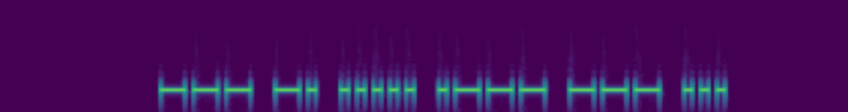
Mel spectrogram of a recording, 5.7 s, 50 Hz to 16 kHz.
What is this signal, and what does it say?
Morse code, heard as a keyed tone, about 23 wpm, 700 Hz. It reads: ON5JOS
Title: DXCC-100 Call Signs - 6 Characters - Repeated 2x - 22wpm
